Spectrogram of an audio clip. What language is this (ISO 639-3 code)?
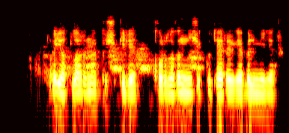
tat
